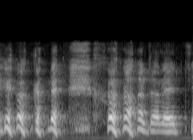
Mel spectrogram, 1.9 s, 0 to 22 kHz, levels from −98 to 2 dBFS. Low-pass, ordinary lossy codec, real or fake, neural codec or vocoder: 7.2 kHz; none; real; none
